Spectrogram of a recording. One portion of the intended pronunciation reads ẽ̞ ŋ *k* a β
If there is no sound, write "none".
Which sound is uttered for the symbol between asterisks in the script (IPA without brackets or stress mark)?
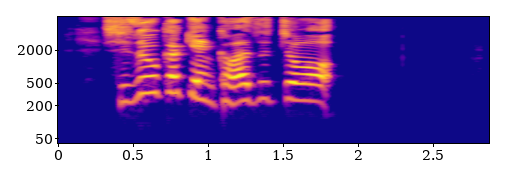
k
